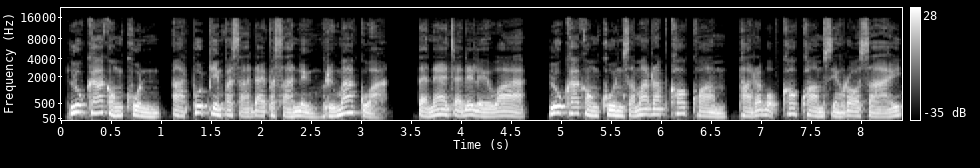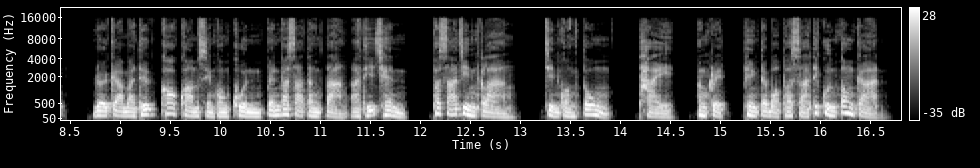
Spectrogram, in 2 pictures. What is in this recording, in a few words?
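Thai narrative; GoLocalise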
